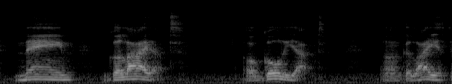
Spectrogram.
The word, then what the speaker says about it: Goliath: Goliath a goalie act Goliath is how we pronounce it Americans from the ranks of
